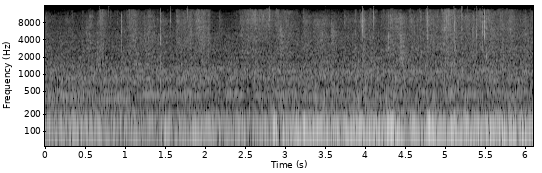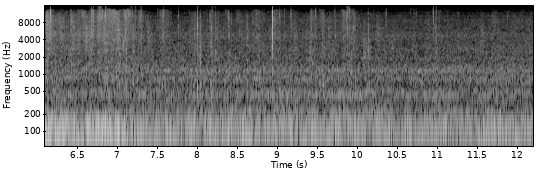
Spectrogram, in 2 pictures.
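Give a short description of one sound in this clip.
Plastic wrapping crinkles and rustles close by.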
